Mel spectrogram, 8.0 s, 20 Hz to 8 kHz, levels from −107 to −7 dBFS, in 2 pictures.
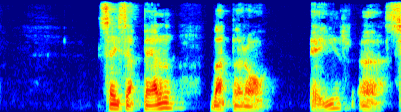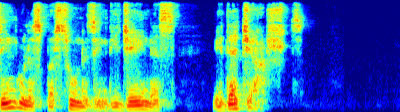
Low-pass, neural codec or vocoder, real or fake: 7.2 kHz; none; real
